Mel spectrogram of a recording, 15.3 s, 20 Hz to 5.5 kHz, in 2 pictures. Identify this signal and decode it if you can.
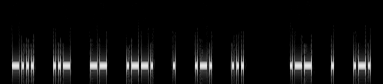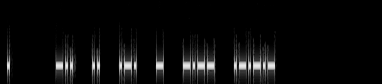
Morse code, heard as a keyed tone, about 25 wpm, spaced as for 15 wpm, 600 Hz. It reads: BUMPERS WERE DIRTY.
